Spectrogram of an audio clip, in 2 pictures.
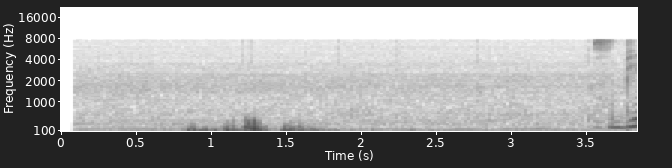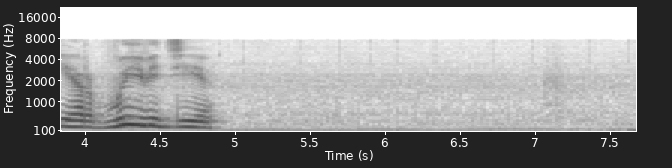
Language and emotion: Russian, angry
